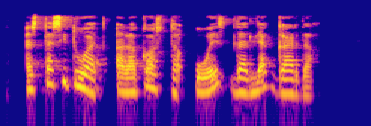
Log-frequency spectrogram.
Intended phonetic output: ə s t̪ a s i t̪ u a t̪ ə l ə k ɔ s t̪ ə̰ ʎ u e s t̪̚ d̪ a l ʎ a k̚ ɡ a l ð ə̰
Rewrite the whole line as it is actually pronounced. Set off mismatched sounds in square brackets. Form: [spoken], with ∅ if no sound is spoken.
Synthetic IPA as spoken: ə s t̪ a s i t̪ u a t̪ ə l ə k ɔ s t̪ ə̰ [∅] u e s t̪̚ d̪ [ə] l ʎ a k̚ ɡ a [ɾ] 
